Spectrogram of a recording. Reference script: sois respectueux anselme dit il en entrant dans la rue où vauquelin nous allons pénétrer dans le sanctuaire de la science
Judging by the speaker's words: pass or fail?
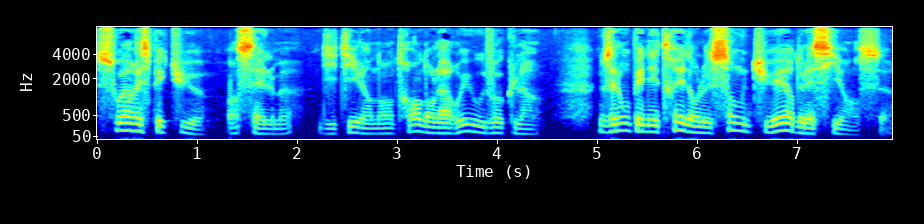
pass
